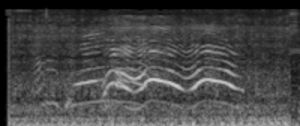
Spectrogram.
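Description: Low, steady motorcycle engine rumble, with a high, wavering call rising and falling above it for about a second in the middle.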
